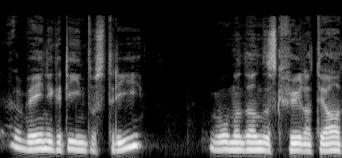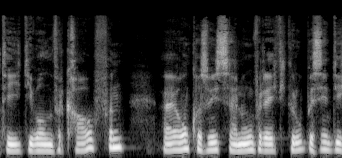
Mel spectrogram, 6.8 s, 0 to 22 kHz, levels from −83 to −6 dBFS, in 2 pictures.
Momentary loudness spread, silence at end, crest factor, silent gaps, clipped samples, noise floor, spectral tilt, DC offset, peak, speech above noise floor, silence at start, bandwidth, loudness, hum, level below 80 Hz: 6 LU; 0 s; 14 dB; none; under 0.1%; -67 dBFS; -6 dB/octave; under 0.1%; -4 dBFS; 49 dB; 0.1 s; 15.5 kHz; -19 LUFS; none; -62 dBFS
